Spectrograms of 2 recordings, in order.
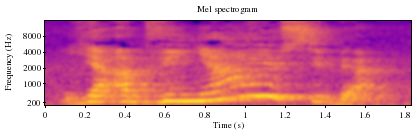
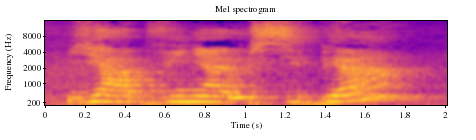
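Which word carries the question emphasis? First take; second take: обвиняю; себя. First: The question emphasis falls on the middle word. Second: The question emphasis falls on the last word. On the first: It asks whether blaming happens or not. "intonasi bisa di sini pada kata menyalahkan, обвиняю" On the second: It asks whether it is oneself that is blamed. "diri sendiri di sini penekanan intonasi"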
